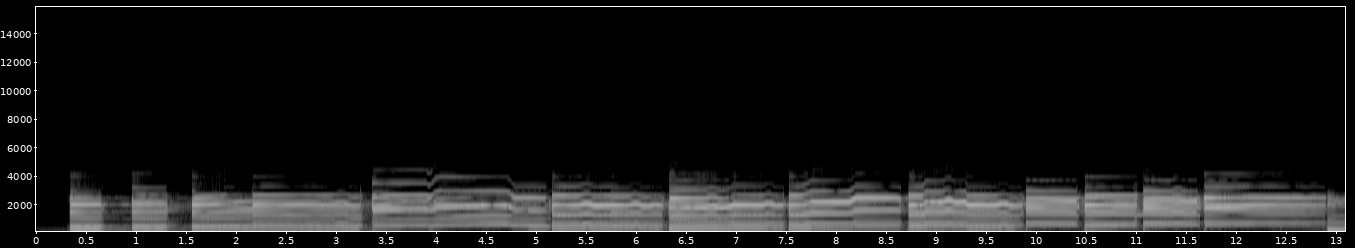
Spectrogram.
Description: Pedal Steel lick; eminence double-t 12; Travis Toy

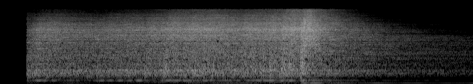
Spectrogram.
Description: hhx evolution ozone crash 16; sabian

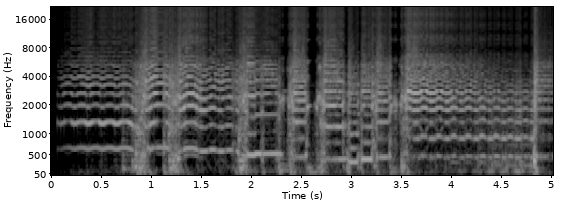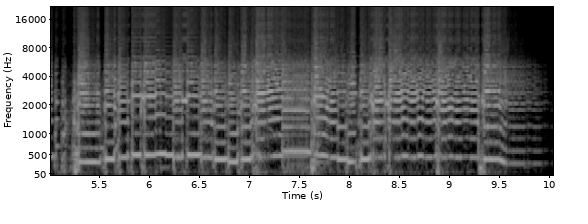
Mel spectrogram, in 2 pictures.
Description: Ibanez TS9, effector

